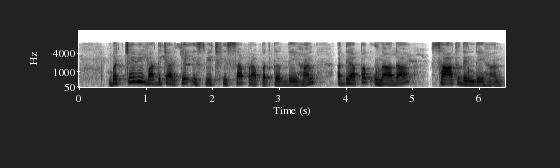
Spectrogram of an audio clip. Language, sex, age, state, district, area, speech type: Punjabi, female, 30-45, Punjab, Rupnagar, urban, spontaneous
